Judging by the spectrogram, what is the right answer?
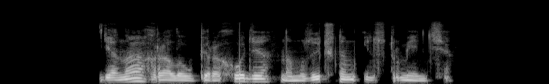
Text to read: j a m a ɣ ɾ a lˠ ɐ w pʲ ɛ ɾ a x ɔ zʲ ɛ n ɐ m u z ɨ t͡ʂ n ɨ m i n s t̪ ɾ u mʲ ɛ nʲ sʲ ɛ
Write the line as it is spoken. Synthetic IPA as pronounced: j a n a ɣ ɾ a lˠ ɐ w pʲ ɛ ɾ a x ɔ d͡zʲ ɛ n ɐ m u z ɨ t͡ʂ n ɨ m i n s t̪ ɾ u mʲ ɛ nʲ t͡sʲ ɛ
